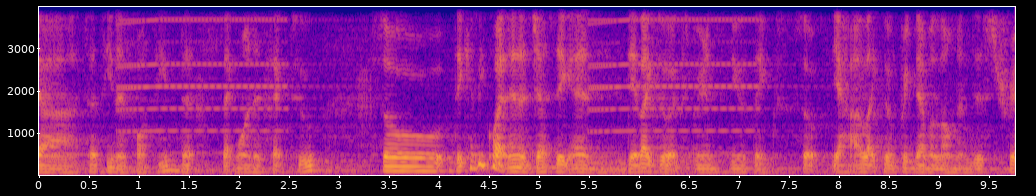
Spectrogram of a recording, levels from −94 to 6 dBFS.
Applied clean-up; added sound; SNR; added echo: none; Keyboard (musical); 17 dB; reverberation time 1.7 s.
